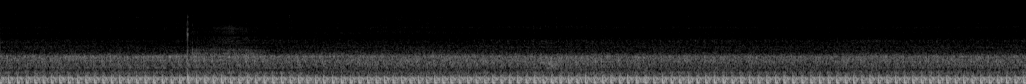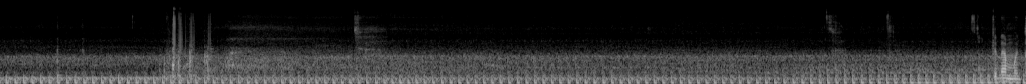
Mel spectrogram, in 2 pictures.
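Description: Honda CB300's single-cylinder engine idling steadily in slow traffic, with one sharp knock about twelve seconds in.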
